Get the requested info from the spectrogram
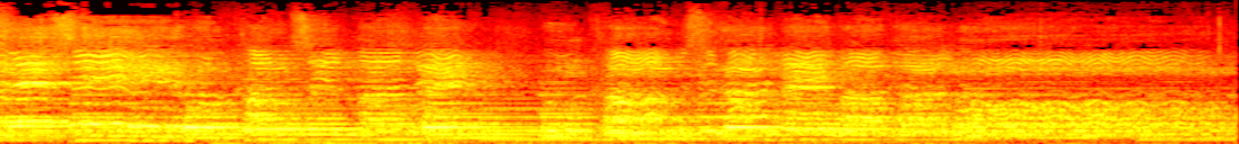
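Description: Mixed church choir of men's and women's voices singing with vibrato, the sound fading near the end.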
